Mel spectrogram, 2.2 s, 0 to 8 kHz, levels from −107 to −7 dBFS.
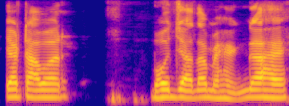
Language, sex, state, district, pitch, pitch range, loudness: Hindi, male, Bihar, Jahanabad, 165 Hz, 155-170 Hz, -18 LUFS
